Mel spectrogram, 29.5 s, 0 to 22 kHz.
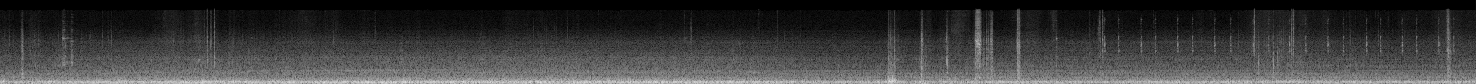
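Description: Car cabin noise picked up inside a moving car: a steady low engine and tyre rumble, with a few sharp knocks and rattles, the loudest about 18 seconds in and more around 25 seconds.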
